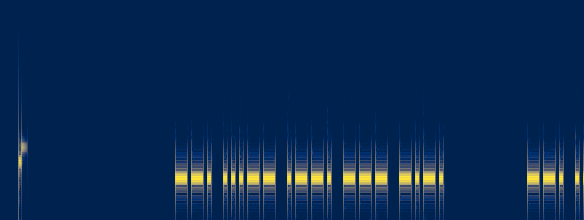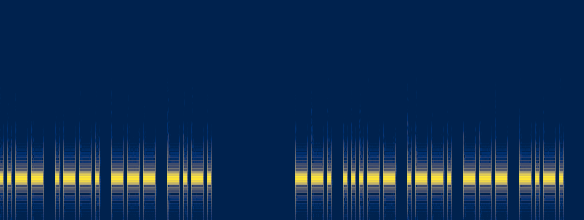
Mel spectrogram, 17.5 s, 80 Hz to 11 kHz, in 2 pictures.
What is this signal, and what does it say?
Morse code, heard as a keyed tone, about 20 wpm, 700 Hz. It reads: G3POC G3POC G3POC
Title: DXCC-100 Call Signs - 5 Characters - Repeated 3x - 20wpm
